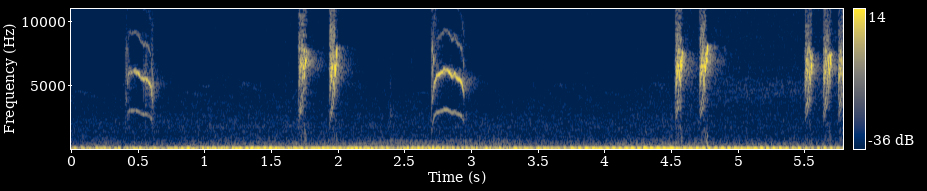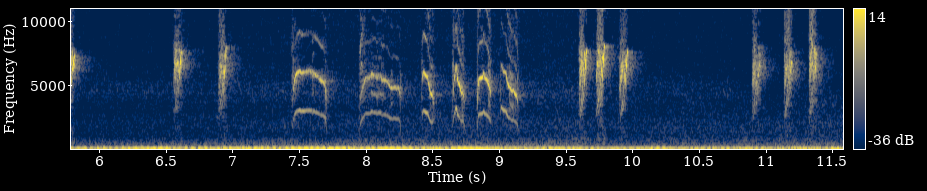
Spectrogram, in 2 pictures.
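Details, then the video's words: Konin (kolibri ninja) song played as a lure to make caged birds sing daily: sharp, very high chirps and downward-swept, looping whistled notes in scattered bursts over a steady low hum. "pancingan suara burung KONIN agar rajin bunyi tiap hari"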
